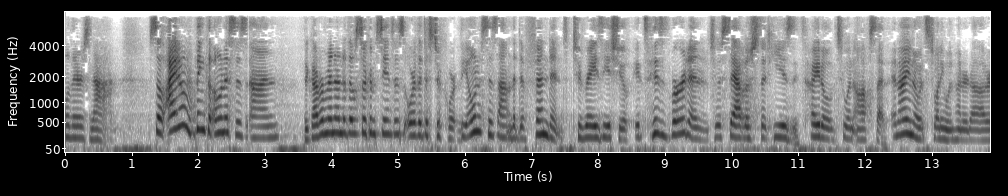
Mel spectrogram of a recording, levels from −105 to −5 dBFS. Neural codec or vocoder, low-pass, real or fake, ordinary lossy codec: codec, 16 kHz in and 24 kHz out, 0.9 kbps, LongCat-Audio-Codec, four codebook decoder; 7.2 kHz; fake; MP3, 32 kbps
